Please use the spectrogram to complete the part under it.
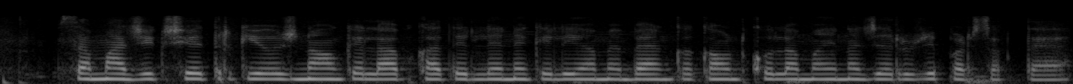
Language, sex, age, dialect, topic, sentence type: Magahi, female, 18-24, Southern, banking, question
